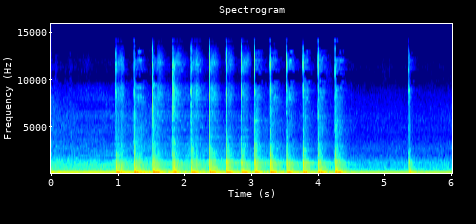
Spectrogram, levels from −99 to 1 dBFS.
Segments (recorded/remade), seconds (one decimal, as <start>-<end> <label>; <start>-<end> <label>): 0.0-0.4 recorded; 0.4-1.1 remade; 1.1-1.6 recorded; 1.6-3.0 remade; 3.0-6.0 recorded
